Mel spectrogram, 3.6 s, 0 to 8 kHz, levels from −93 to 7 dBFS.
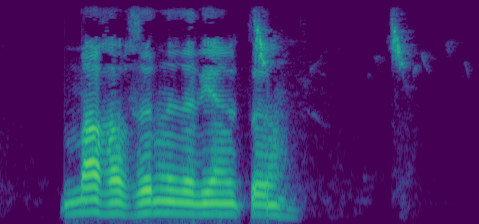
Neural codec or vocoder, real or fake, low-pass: none; real; 7.2 kHz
